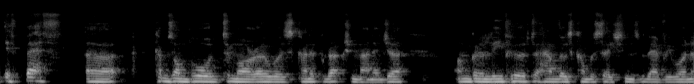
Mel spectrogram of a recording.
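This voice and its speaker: A man's voice: mid-range voice, a little mellow. Man thinking aloud in a meeting. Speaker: film director. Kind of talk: casual production meeting talk.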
